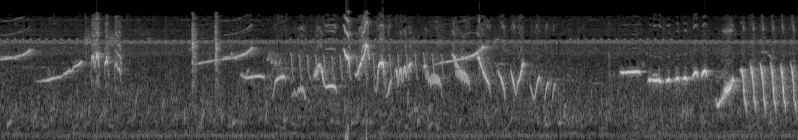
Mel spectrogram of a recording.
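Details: White-rumped shama song used as a master recording to train other shamas, set with nature sounds and trickling water: varied loud whistles, upslurs and sharp chips, a burst of fast repeated notes near the end, over a steady high hum.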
